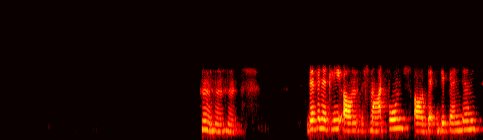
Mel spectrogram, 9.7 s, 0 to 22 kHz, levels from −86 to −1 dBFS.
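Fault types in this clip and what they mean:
G.729 codec: throughout, the speech is resynthesised from a vocal tract filter, a pitch predictor and sparse pulses in each frame. This gives a plainly rough, synthetic edge within a band of about 200 Hz to 3.5 kHz, which fits the 8 kbit/s G.729A variant.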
